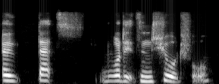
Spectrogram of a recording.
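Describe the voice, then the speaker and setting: Woman acting high-voiced, flustered society wife. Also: little pitch movement, measured pace, no echo, clean studio sound, natural voice. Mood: genteel, explaining. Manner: hesitant, genteel, flustered. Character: well-to-do married woman client, evasive, anxious, genteel. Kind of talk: 1940s radio detective drama acting.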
